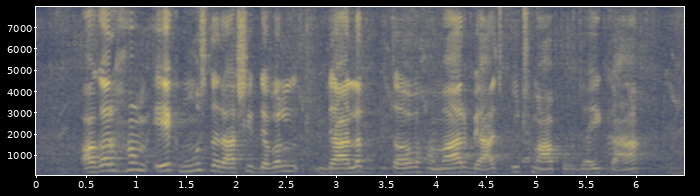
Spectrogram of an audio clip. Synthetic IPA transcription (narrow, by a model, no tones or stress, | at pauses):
əɡəɾɦəmekmust̪ɾaʃiɖəbəl | ɖalət̪ːəbɦəmaɾbjad͡ʒkut͡ʃʰmapʰɦd͡ʒajka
